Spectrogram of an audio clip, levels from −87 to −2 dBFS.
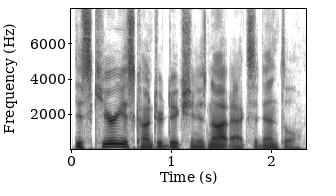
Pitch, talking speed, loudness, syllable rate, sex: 105 Hz, 155 wpm, -18 LUFS, 5.8 syllables/s, male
